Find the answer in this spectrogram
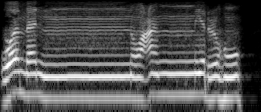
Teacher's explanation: الغنة هنا للنون التالية لأن النون الأولى أضغمت كاملة، لأن النون الأولى وهي ومن وأضغمناها نعمره أضغمت كاملة، فنقول ومن نعمره. · Term: إضغام بغنة كامل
